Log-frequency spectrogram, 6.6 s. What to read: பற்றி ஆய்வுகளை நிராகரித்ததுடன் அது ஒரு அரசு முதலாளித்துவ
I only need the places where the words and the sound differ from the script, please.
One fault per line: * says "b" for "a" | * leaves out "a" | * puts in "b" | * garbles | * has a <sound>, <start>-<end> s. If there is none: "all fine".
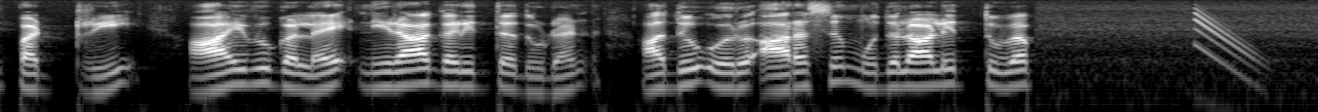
* has a chirp, 6.0-6.4 s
